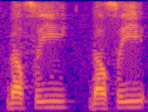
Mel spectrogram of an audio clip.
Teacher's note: بصير مش بصير. بصير لا، ما فخمش الباء لأن الباء حرف مرقق. بصير بصير، والصاد مكسورة عندي فهي ليست قوية بالقوة اللي بيتمثل فيها الحرف في حال حركة الفتح أو الضم.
